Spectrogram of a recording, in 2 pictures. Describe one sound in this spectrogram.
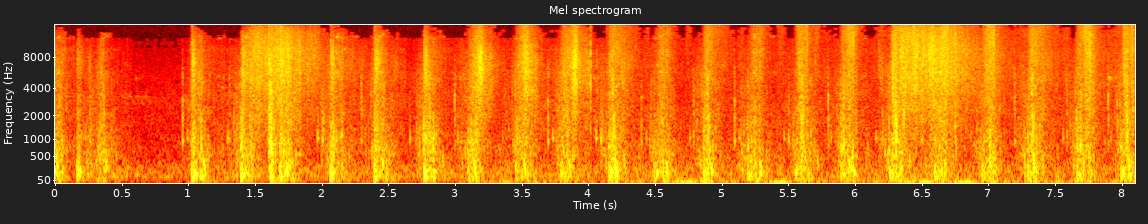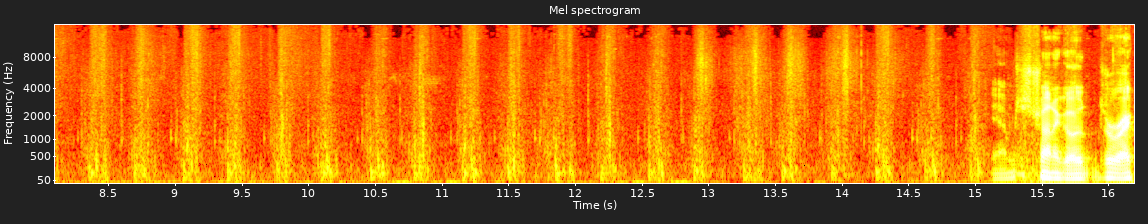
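Footsteps rustle steadily through grass.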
